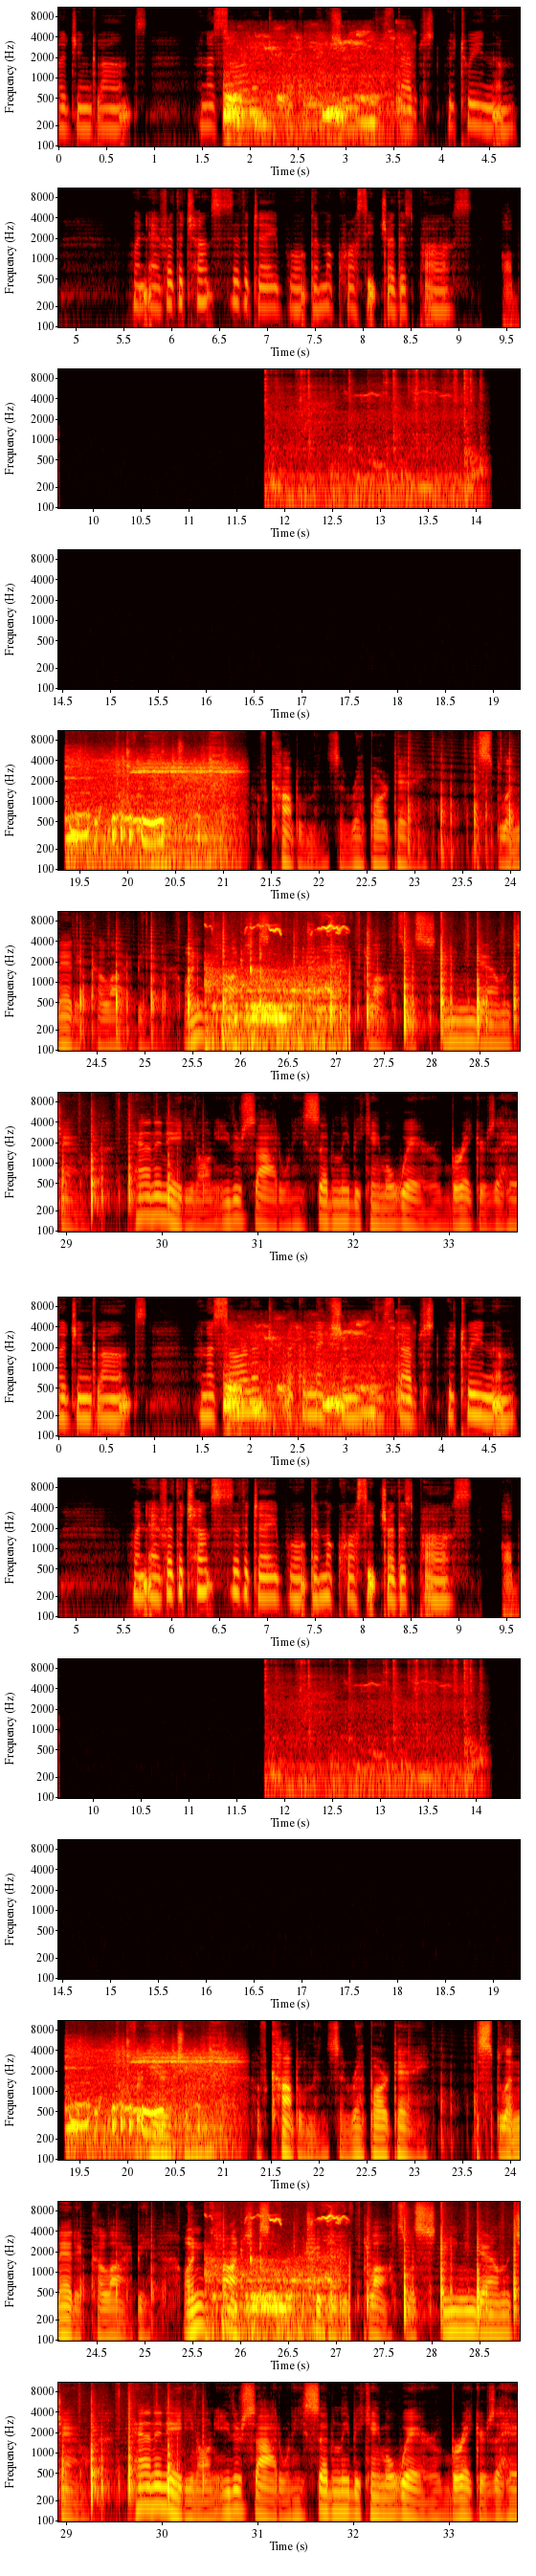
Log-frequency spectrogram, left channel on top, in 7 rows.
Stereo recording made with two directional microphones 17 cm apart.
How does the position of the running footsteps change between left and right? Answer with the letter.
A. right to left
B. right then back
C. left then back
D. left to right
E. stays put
D.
